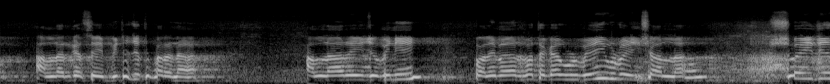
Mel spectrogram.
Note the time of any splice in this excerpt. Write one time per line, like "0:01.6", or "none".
none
